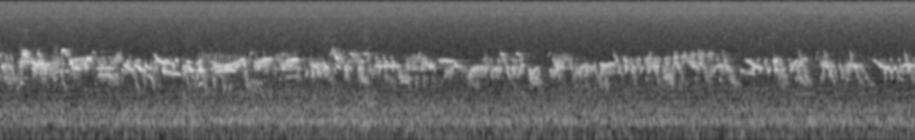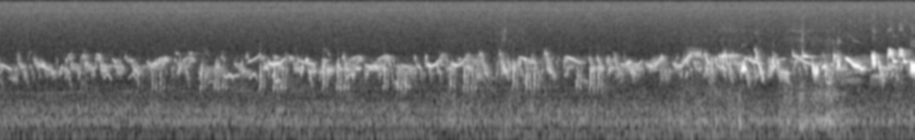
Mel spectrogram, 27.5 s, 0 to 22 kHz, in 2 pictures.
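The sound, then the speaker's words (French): Dawn chorus of skylark and common quail recorded at 4:30 in the morning on 22 May 2019 in the Drôme: an unbroken stream of high, fluttering trills and warbles over a soft low rumble, with a few sharper, louder calls breaking through later on. “Et ce matin, c'est Down Chorus, Alouette des Champs et Caille des Blés.”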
